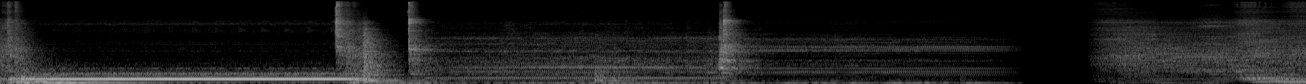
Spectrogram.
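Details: Lift machine-room motor with an end-mounted speed switch that closes a circuit above a set speed. Steady low hum, then sharp clicks and clunks as the switch and brake act before it stops; motor working normally.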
